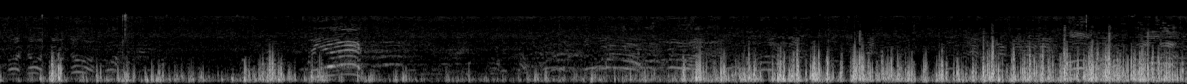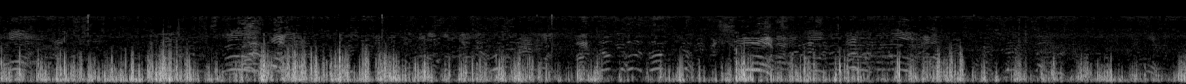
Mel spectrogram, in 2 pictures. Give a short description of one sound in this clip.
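Young players shout to each other from across an open outdoor pitch.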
